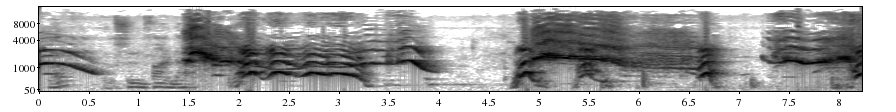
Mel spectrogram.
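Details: Alaskan Malamute playing with and guarding babies indoors, giving long wavering howl-like talking vocalisations that rise and fall in pitch, in two main bursts with a short pause between, plus a brief later phrase.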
